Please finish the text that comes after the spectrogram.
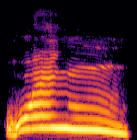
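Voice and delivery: high and loud creature cry; alien Togorian exclamation. Acted. Togorian copilot echoing the blast on the hull, loud alien cry. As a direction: bark the noise like an alien cat.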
